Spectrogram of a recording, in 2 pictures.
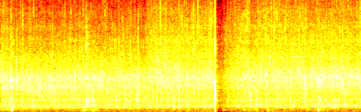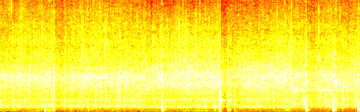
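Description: Chicken pieces sizzling steadily as they fry in hot oil in a kadai, with a few sharp clinks of a metal slotted spoon as the fried pieces are lifted out onto a steel plate.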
